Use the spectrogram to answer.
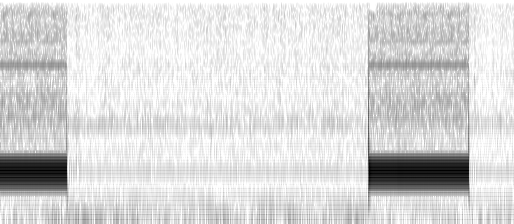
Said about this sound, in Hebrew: והטלפון מצלצל בביתו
